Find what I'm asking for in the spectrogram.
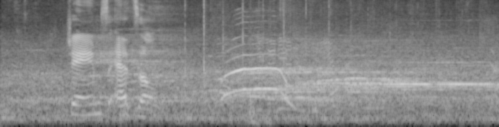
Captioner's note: audience applauding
